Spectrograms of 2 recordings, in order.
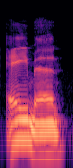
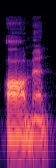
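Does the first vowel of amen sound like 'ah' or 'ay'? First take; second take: ay; ah. First: The first vowel sounds like 'ay'. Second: The first vowel sounds like 'ah'. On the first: The speaker calls it wrong. "Not amen" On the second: The speaker calls it right. "the long A in Latin is ah. That's how you say it"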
